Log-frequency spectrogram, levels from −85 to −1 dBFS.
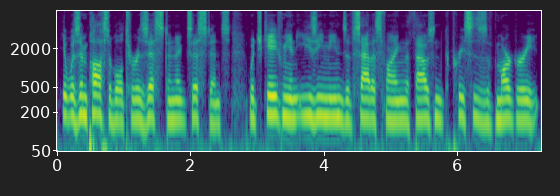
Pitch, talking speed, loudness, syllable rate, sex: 160 Hz, 165 wpm, -17 LUFS, 5.3 syllables/s, male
